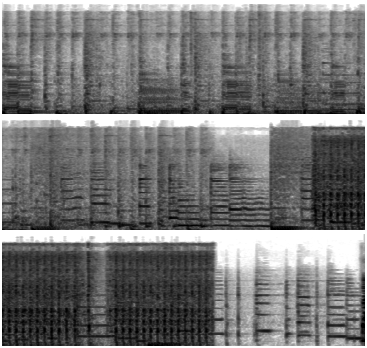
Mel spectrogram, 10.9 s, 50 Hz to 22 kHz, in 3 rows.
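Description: LCT M60E4 airsoft AEG machine gun in aluminium version firing, rapid mechanical bursts of full-auto shots, loud and close, with sustained rattling strings and brief pauses between bursts.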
